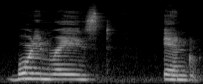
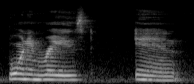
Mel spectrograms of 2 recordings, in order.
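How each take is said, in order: Both takes have the same delivery.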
